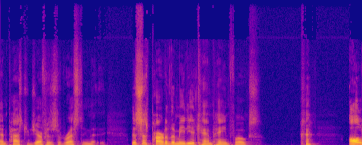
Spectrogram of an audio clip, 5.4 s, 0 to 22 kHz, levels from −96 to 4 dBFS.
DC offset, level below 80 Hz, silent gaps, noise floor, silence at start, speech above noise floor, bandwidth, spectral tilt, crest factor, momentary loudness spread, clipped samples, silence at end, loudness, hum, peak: under 0.1%; -52 dBFS; none; -75 dBFS; 0 s; 50 dB; over 20 kHz; -6 dB/octave; 22 dB; 16 LU; under 0.1%; 0 s; -24 LUFS; none; 0 dBFS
